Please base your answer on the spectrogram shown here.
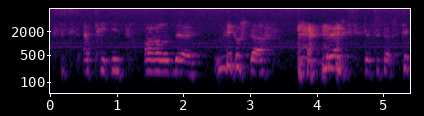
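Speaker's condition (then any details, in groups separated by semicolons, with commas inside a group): Cerebral palsy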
